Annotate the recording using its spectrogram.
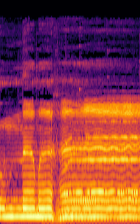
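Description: Kannada devotional suprabhatha music: a male voice chants long held notes with a short dip and swoop down in pitch just under a second in, over a steady low drone.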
